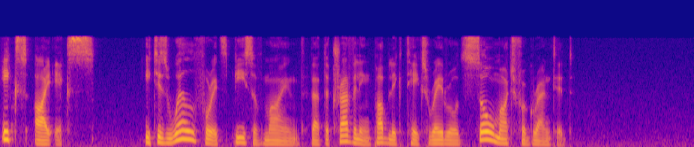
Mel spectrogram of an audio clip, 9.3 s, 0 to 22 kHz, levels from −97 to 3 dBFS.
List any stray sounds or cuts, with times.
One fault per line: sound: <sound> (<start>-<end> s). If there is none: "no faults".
no faults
